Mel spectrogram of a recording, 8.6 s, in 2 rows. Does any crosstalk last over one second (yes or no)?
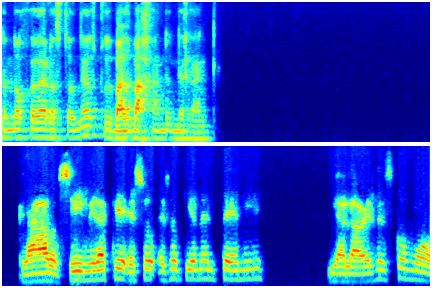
no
